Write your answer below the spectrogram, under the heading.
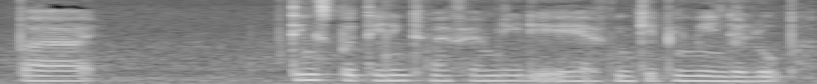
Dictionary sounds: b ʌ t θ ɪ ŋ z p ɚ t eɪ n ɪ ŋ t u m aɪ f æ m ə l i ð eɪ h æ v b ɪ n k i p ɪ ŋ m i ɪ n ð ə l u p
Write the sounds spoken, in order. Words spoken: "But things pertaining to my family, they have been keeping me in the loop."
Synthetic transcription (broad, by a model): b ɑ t t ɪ ŋ s p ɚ t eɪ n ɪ ŋ t u m aɪ f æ m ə l i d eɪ h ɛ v b ɪ n k i p ɪ ŋ m i ɪ n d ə l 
